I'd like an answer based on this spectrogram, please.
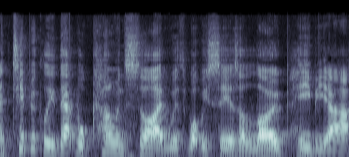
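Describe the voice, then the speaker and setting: With an Australian accent, a man talks at a moderate pace. His pitch is fairly high, with ordinary variation. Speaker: software trainer. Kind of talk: screencast tutorial. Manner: casual, many fillers and restarts.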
